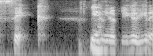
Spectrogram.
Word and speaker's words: Sikh: it was called being seek uh well the correct pronunciation is sick yeah you know you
